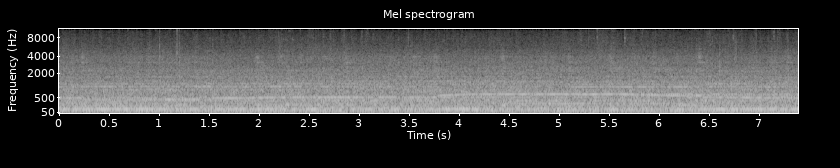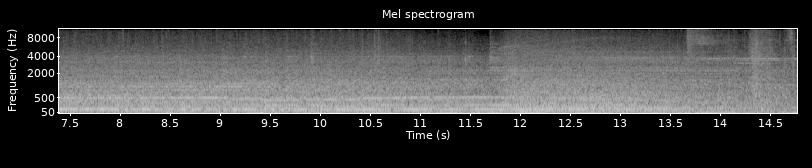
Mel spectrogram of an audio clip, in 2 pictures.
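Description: Tyres crunch over snow and rocks.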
